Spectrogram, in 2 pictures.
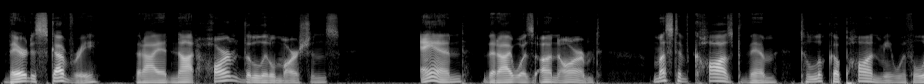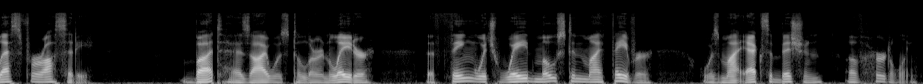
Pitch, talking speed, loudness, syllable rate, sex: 110 Hz, 150 wpm, -20 LUFS, 4.5 syllables/s, male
